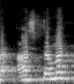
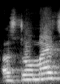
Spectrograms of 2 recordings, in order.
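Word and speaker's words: stomach: और अष्टमक पढ़ते हैं। अष्टमक स्टोमेज नहीं पढ़ते।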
